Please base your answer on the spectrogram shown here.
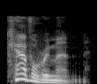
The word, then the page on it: cavalryman: British English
